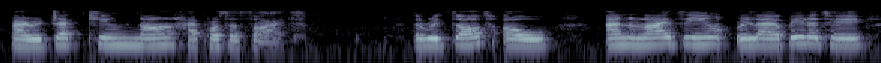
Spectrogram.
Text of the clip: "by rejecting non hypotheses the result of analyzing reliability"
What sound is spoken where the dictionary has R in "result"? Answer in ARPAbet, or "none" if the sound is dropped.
R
